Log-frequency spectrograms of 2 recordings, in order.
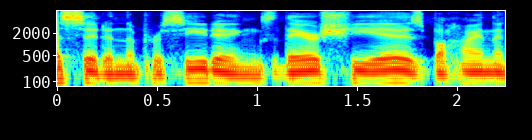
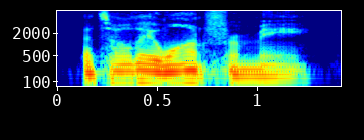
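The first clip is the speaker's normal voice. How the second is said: ordinary delivery, nothing marked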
